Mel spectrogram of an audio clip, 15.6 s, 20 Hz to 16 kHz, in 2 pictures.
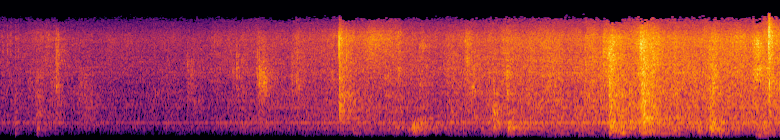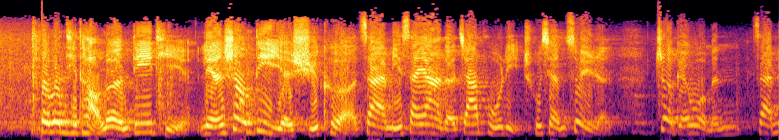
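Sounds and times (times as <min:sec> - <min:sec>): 
steady low hum: 0:00.0 - 0:15.5
chairs dragged across a floor into a circle: 0:03.5 - 0:08.2
speech: 0:08.2 - 0:15.5.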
